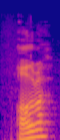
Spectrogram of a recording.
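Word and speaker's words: ὥρα: Hora, meaning time, or hora, because normally there's an H and silent H in front of the O.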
